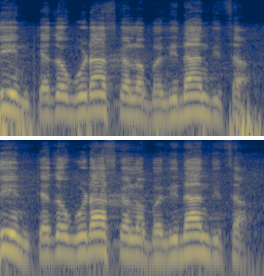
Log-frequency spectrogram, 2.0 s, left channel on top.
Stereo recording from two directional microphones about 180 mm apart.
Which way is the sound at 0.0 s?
35° left (ahead or behind).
